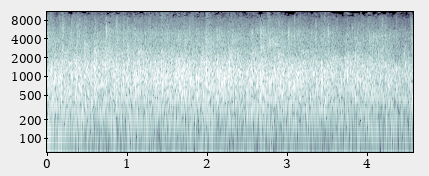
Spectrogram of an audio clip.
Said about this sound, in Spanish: Hazme el favor, le dan un aplauso a él. Nadie lo ha aplaudido hoy.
